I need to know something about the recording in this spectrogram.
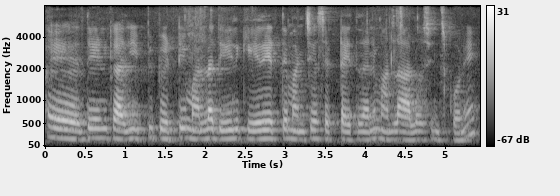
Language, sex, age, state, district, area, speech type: Telugu, female, 30-45, Telangana, Jagtial, rural, spontaneous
